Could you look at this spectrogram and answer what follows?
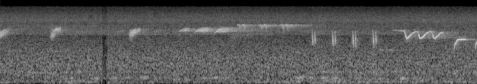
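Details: Brown Dipper: sharp, high, upswept chirps spaced irregularly, a thin twittering run in the middle, then quick clusters of short notes near the end, all over a steady broadband hiss.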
